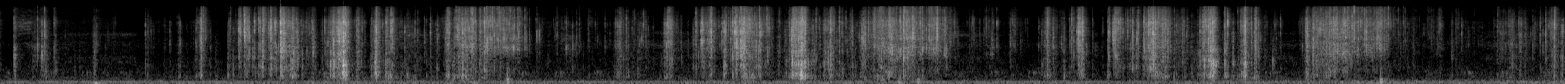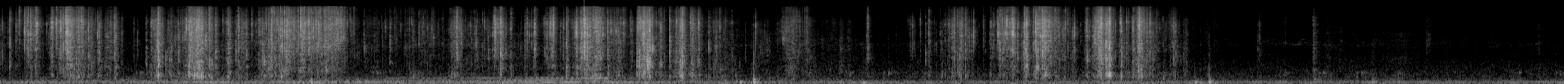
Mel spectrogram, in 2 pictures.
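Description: Foil trading-card pack wrappers crinkling and tearing as packs are ripped open and the cards inside are handled. The sound comes in repeated bursts and dies down near the end.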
